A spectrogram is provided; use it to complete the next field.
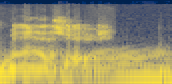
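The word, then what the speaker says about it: MAJIC: the majority intelligence committee ma ajic is pronounced magic ironically uh or not ironically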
